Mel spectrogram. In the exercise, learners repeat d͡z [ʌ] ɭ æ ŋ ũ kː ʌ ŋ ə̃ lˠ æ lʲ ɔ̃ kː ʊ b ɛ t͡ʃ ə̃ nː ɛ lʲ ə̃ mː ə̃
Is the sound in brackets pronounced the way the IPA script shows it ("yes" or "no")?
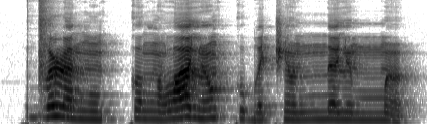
yes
